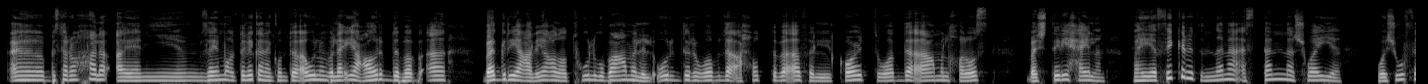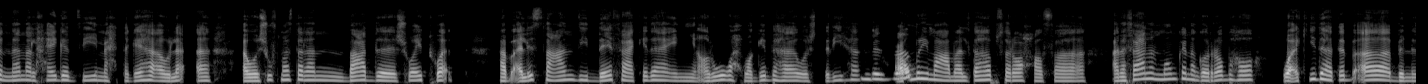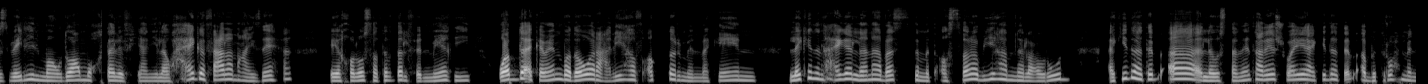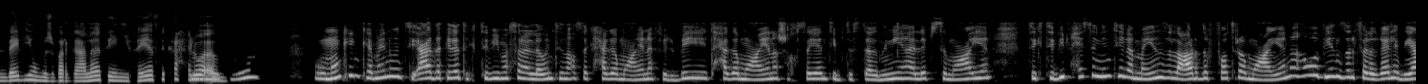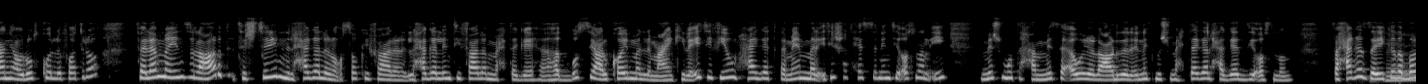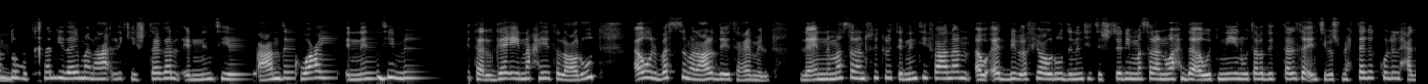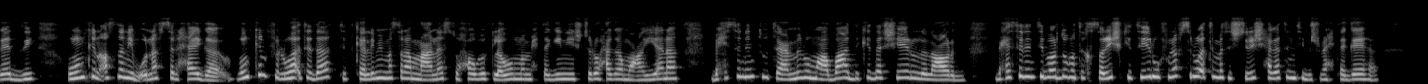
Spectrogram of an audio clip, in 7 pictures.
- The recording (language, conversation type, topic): Arabic, advice, إزاي خوفك من فوات العروض بيخليك تشتري حاجات إنت مش محتاجها؟
- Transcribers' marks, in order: in English: "الorder"; in English: "الcart"; static; distorted speech; in English: "share"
